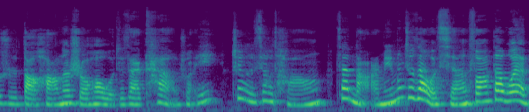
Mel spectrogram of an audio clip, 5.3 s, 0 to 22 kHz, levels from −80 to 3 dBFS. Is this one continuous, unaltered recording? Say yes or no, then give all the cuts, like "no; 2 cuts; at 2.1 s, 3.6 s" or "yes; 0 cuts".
no; 2 cuts; at 2.2 s, 3.3 s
